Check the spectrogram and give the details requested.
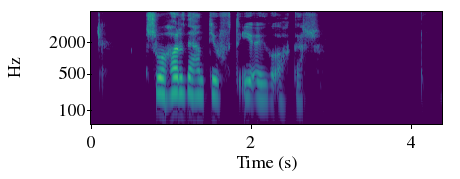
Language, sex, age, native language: Icelandic, female, 20-29, Icelandic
